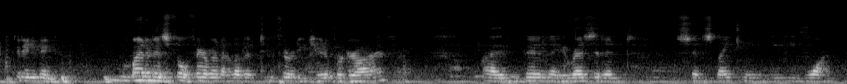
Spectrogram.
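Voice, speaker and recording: Noticeable background noise and audible room echo surround a man talking at a moderate speed. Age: 70s. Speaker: resident giving public comment. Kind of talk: public comment at township meeting. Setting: public meeting hall.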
